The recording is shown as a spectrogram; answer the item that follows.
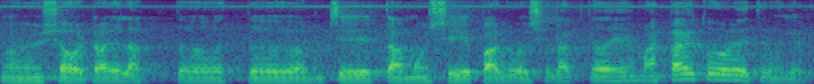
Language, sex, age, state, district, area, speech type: Goan Konkani, male, 45-60, Goa, Pernem, rural, spontaneous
